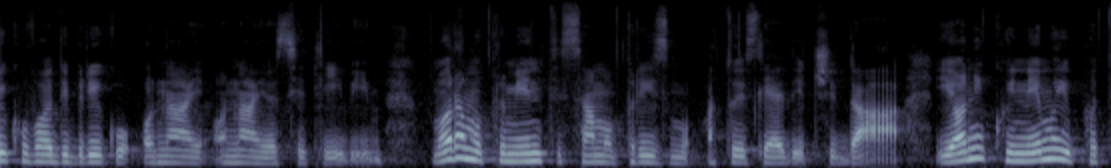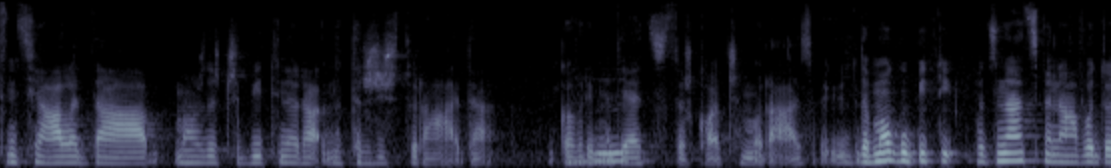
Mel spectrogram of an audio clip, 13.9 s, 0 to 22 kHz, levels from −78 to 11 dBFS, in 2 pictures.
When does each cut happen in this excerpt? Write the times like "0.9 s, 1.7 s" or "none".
5.8 s, 12.3 s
